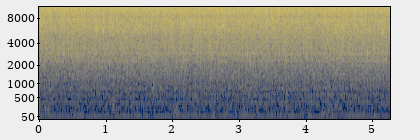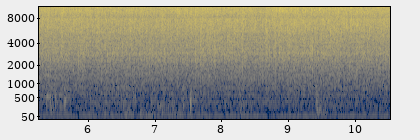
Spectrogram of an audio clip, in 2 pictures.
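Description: Sliced white onion frying in melted butter in a nonstick pan, a steady sizzle.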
